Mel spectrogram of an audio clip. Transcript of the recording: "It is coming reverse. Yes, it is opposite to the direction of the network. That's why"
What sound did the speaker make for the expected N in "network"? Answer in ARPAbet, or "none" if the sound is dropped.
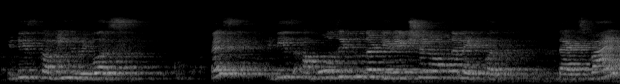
L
